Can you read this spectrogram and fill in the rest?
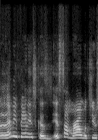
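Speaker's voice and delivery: high, odd assistant voice; funny assistant voice. Retold or imitated. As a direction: mimic her funny voice. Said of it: "she talked real funny".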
